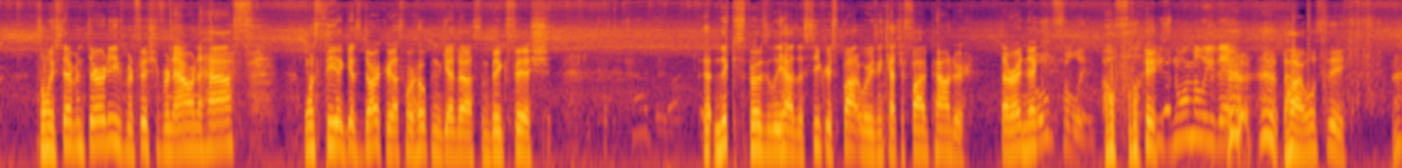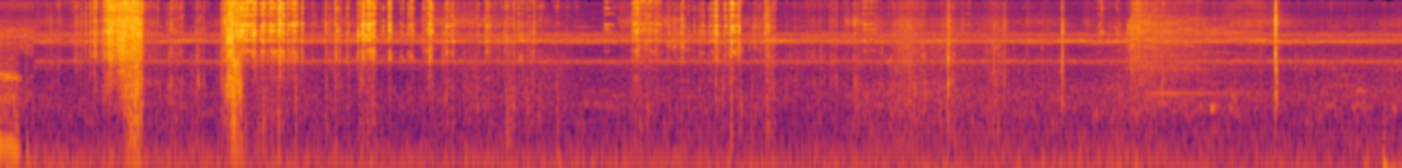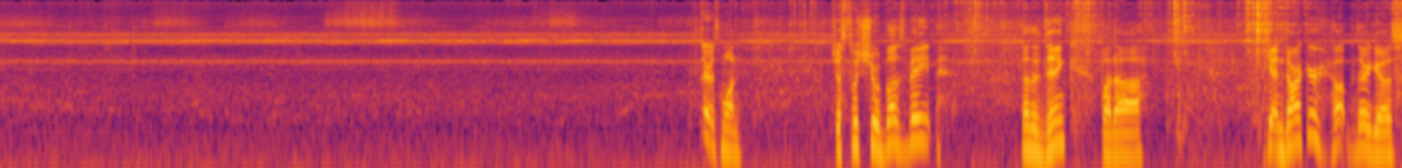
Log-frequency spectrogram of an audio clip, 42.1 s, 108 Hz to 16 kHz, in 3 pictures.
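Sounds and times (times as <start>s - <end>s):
insects chirping: 0.0s - 42.0s
fishing tackle rustling: 11.4s - 25.3s, 35.5s - 42.0s
fishing reel clicking: 14.6s - 19.5s.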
